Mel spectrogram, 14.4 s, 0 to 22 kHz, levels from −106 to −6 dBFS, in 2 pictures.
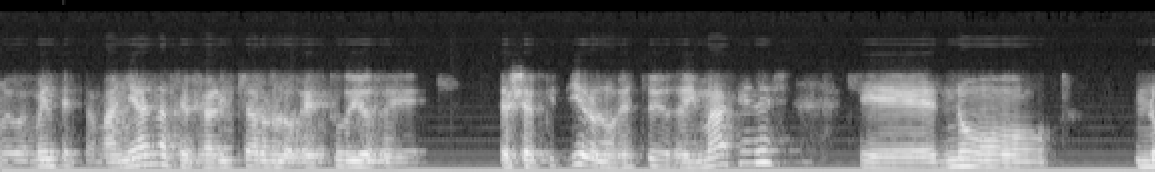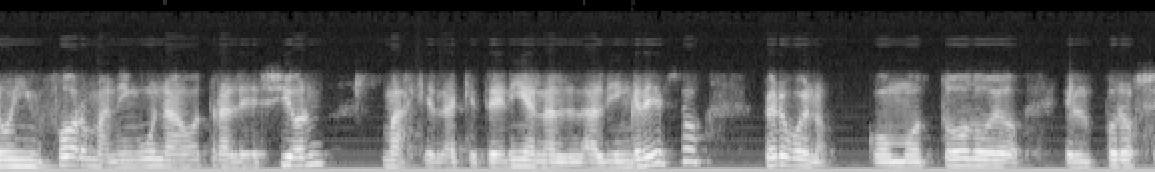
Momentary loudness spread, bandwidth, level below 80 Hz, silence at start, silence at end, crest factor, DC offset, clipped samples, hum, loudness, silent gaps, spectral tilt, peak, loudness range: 10 LU; 4.2 kHz; -32 dBFS; 0 s; 0 s; 16 dB; under 0.1%; under 0.1%; none; -19 LUFS; none; -9 dB/octave; -2 dBFS; 2 LU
